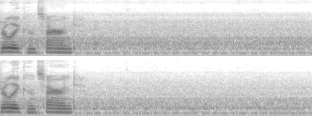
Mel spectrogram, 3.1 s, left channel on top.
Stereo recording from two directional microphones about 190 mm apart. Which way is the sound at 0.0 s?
5° right (ahead or behind).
